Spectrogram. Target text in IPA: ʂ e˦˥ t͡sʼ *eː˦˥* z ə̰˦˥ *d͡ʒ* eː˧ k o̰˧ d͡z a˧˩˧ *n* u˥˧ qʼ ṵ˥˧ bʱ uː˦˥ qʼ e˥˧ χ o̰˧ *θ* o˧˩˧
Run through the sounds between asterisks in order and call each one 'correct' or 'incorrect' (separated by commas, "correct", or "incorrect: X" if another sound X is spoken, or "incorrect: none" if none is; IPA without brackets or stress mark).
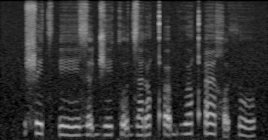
incorrect: eː˧˩˧, correct, incorrect: ɾ, correct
